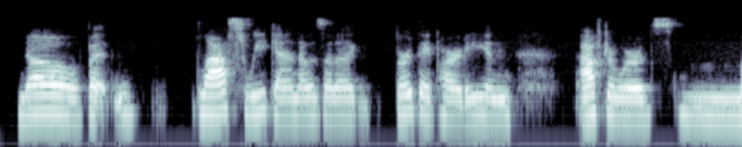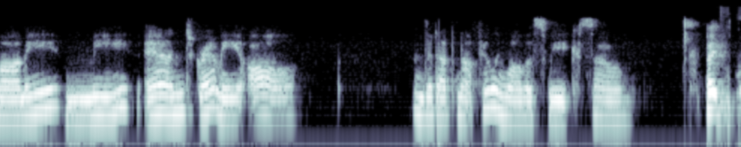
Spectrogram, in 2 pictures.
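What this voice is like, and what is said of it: Slightly congested, sick-sounding voice. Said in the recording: “Sorry if I'm tone deaf today, everybody. I have a bit of a cold. ... You have a little bit of a cold.”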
